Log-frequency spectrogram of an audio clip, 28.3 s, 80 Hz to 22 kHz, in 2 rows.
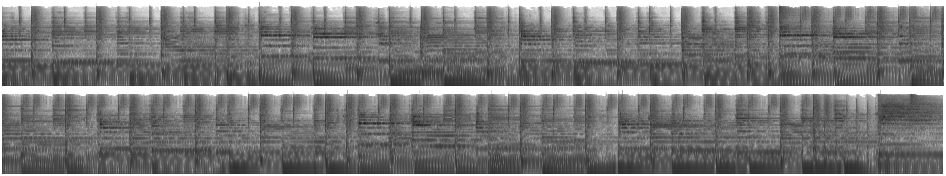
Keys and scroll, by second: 4.6 ctrl+-, 4.9 ctrl+0, 6.2 ctrl+=.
